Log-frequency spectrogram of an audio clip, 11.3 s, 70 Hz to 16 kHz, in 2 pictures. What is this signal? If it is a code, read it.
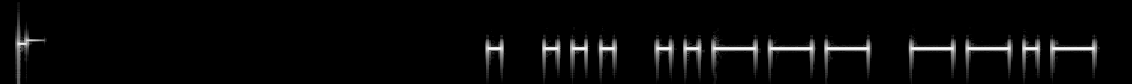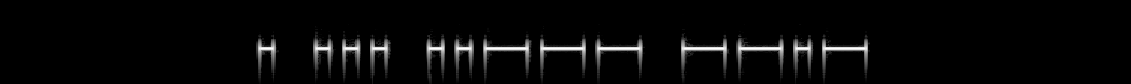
Morse code, heard as a keyed tone, about 17 wpm, 700 Hz. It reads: ES2Q ES2Q
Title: DXCC-100 Call Signs - 4 Characters - Repeated 2x - 17wpm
